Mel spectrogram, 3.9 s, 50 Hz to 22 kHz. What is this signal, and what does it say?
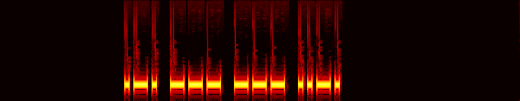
Morse code, heard as a keyed tone, about 34 wpm, 700 Hz. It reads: ROOF
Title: Four Letter Words - 35wpm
